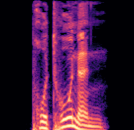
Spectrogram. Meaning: plural of Proton
- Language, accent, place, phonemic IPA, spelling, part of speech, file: German, Germany, Berlin, /pʁoˈtoːnən/, Protonen, noun, De-Protonen.ogg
